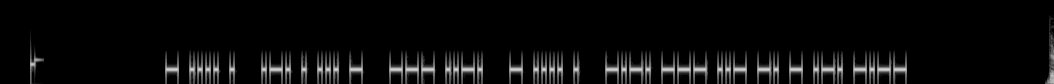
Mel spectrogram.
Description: Morse code, heard as a keyed tone, about 30 wpm, 700 Hz. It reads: THE REST OF THE COUNTRY
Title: Sets of 5 Words 30wpm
